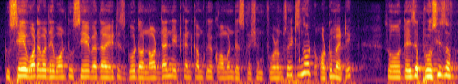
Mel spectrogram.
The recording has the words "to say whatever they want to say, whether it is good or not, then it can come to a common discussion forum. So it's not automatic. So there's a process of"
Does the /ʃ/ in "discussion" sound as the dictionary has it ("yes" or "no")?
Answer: yes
